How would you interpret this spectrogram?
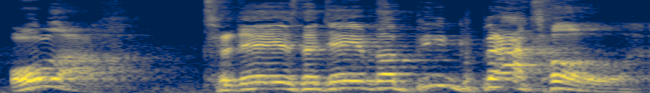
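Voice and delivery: loud, high, hammed-up battle cry; declaiming Viking brother. Improviser as Bjork answering his brother, loud proclamation. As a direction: proclaim it grandly like a stage warrior.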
